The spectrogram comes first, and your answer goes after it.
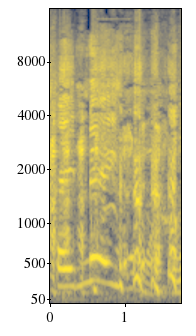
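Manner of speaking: exaggerated French Lick drawl, very slow and high; Larry Bird. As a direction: mimic the French Lick tone, dragging out "Mayhorn". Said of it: "his French lick tone".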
